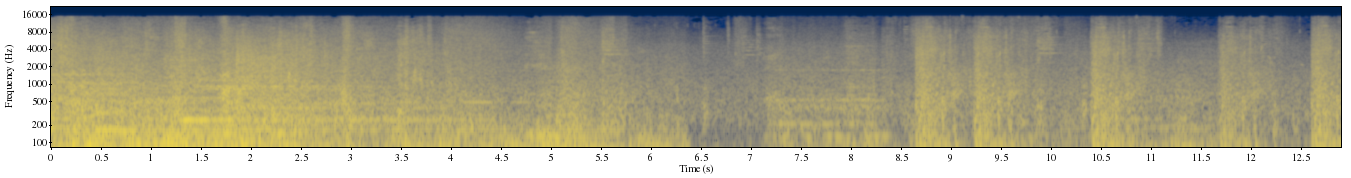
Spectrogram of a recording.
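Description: Magic spells blast and crackle during a fight.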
